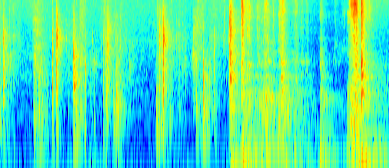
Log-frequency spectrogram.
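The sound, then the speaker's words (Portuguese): Wooden cabinet doors knock and thud open amid rummaging through the cupboards of a police station: a string of sharp taps and clunks, then denser clattering and shuffling of objects, moderately loud, no voices. “Gaveta nunca escondeu nada de bom, então eu vou pros armários.”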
